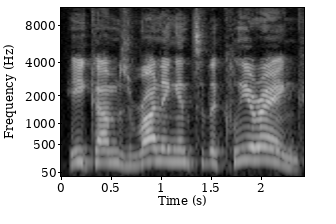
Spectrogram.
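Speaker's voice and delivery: ordinary delivery, nothing marked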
